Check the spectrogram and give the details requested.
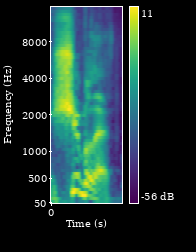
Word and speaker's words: Shibboleth: then they said say Shibboleth Shibboleth and they couldn't say it they could say similar silhouette but they couldn't say Shibboleth they couldn't pronounce this Sheen they could pronounce but not the sheen and so when they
